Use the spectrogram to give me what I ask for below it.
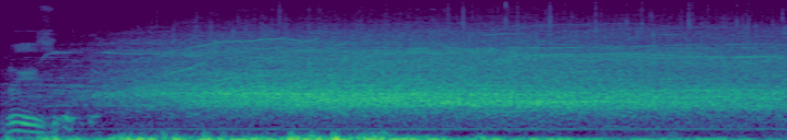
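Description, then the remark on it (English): A large crowd at a band concert breaks into sustained applause and cheering as Gloria Steinem is introduced, a steady dense roar of clapping and voices that swells after a brief voice at the start and holds loud to the end. “… introduces Gloria Steinem to the crowd, and she gets a very warm reception.”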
